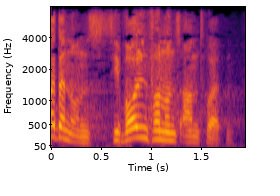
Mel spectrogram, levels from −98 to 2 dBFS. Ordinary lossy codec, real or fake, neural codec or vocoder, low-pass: none; real; none; 7.2 kHz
